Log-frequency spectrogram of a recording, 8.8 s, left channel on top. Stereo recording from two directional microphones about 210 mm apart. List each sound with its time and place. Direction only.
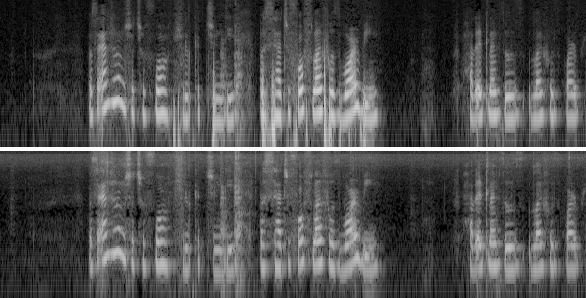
1.4 s speech: 20° left (ahead or behind)
7.0 s speech: 15° left (ahead or behind)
